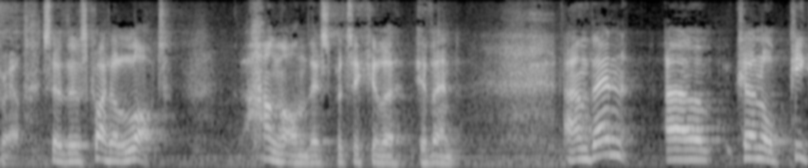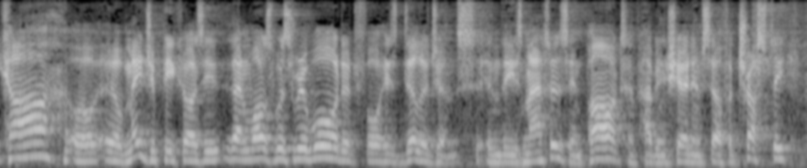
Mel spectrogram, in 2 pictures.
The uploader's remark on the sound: Recorded at Chalke Valley History Festival 2016.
